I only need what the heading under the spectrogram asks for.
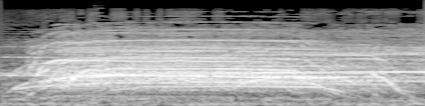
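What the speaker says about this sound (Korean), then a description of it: "재밌으면 우리 한번 함성 한번 질러볼까요? 함성 시작!" Loud, high-pitched cheering and shouting from a large audience at a military base stage show, a sustained chorus of screams and whoops swelling quickly and holding for about two seconds before easing slightly.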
